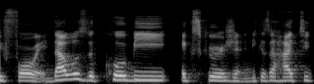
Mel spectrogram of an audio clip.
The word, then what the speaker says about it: Kobe: in the city of Kobe actually pronounced Kobe so my friend told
